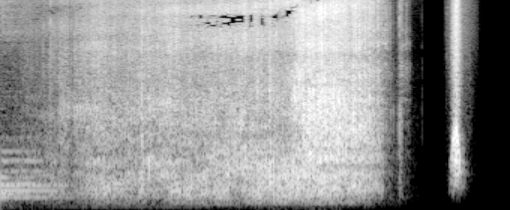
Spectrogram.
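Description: Skateboard wheels rolling, growing louder over about three seconds and then cutting off suddenly, followed after a short gap by one sharp clack. A music chord fades out at the start.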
